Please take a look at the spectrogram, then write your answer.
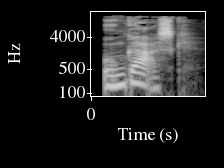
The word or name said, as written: ungarsk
